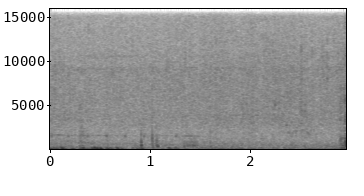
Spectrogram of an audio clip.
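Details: Steady rain patters on surfaces throughout, with scattered louder drips and a low rumble, and no animal voices.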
